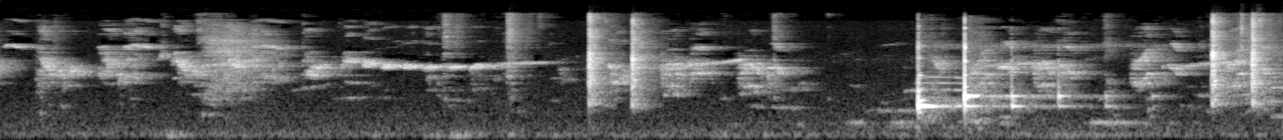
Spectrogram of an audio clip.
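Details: White-rumped shama song of soft high whistles and scratchy notes, interrupted by sharp clicking sounds and a few clear ringing tones.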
